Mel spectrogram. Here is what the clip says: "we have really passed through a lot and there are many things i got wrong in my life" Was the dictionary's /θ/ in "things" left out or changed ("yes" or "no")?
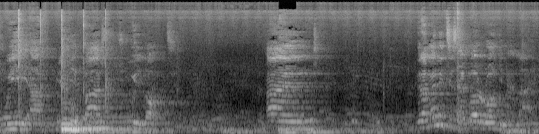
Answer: yes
